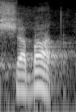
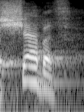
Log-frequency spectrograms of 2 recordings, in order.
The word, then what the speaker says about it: Shabbat: weekly Sabbath now the weekly Sabbath in Hebrew as well as pronunciation today in Israel is Shabbat that's Sh a BB a tea in modern Hebrew Shabbat our classical Hebrew is shabath it's Sh a BB 18 for those who write Hebrew there it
